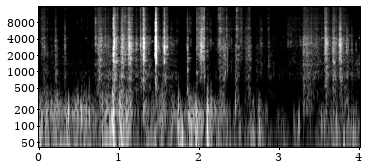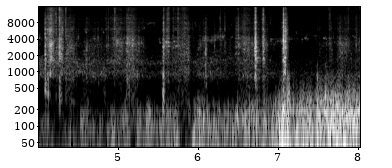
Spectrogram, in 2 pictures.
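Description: A shovel tips soil onto a wire mesh sieve.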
